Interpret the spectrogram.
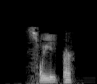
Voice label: "sweeper", english; nouns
